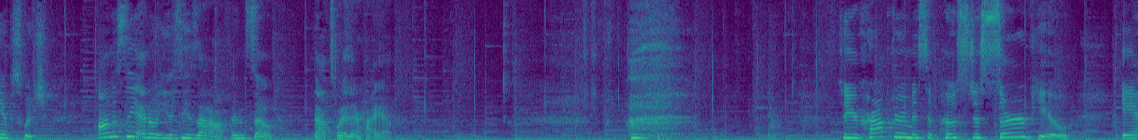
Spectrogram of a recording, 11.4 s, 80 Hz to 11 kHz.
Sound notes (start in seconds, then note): 5.3 sighs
